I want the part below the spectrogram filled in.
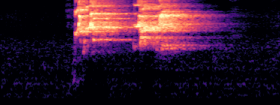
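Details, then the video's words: Pet green-cheeked conure giving two quick, grating, high screeches back to back, the second slightly longer and trailing off; no other sounds in a quiet room. "green cheek conure parrot cute bird talking funny"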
